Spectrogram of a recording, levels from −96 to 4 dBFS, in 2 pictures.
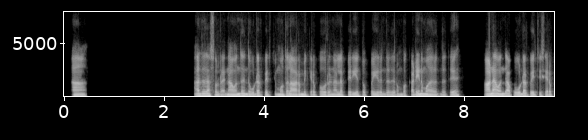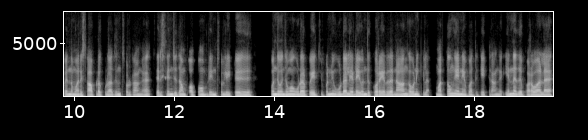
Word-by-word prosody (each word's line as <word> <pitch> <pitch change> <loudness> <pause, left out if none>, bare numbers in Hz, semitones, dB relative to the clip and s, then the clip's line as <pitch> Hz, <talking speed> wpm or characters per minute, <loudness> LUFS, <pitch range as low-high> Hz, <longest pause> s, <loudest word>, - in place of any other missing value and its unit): ஆ. 110 -1 0 2.2
அதுதான் 155 -2 +2
சொல்றேன். 100 -5 -2
நான் 115 0 +4
வந்து 140 +5 +3
இந்த 130 -2 +1
உடற்பயிற்சி 140 -1 -2
முதல்ல 130 +3 +2
ஆரம்பிக்கிறப்ப, 115 0 -1
ஒரு 115 -1 -1
நல்ல 115 +2 +1
பெரிய 115 +1 0
தொப்பை 115 +3 -5
இருந்தது. 105 0 -3
ரொம்ப 125 0 -3
கடினமா 130 +3 +3
இருந்தது. 100 +1 -4 0.7
ஆனா 160 +4 +7
வந்து 145 +2 +3
அப்போ 145 -1 -7
உடற்பயிற்சி 145 -2 0
செய்யறப்ப, 130 0 -2
இந்த 120 -1 +3
மாதிரி 125 +1 +1
சாப்பிடக்கூடாதுன்னு 120 -1 -1
சொல்றாங்க. 105 -3 -4 0.2
சரி 145 -3 -2
செஞ்சு 125 +2 +2
தான் 125 -2 0
பார்ப்போம் 115 0 -1
அப்படின்னு 110 +1 -1
சொல்லிட்டு, 110 +6 -2 0.7
கொஞ்சம் 130 -1 +6
கொஞ்சமா 125 +2 +3
உடற்பயிற்சி 125 -3 0
பண்ணி 125 +2 +2
உடல் 135 +2 +2
எடை 130 +2 +1
வந்து 130 +2 +2
குறையறத 125 -1 +1
நான் 135 +4 +2
கவனிக்கல. 115 -5 -1 0.2
மத்தவங்க 155 +8 0
என்னய 125 -2 +2
பார்த்து 115 0 -5
கேக்குறாங்க. 100 -1 -5 0.2
"என்னது 135 -4 +3
பரவாயில்ல, 115 -2 +1
120 Hz, 145 wpm, -22 LUFS, 110-135 Hz, 2.2 s, ஆனா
